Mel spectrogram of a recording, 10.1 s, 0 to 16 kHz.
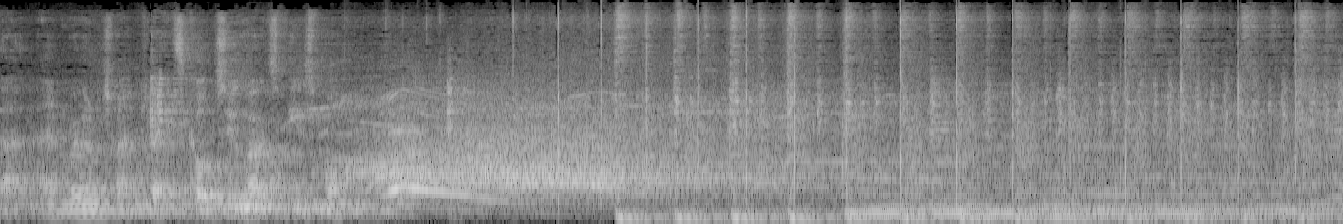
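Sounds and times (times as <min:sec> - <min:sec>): crowd cheering: 0:02.2 - 0:10.0.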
